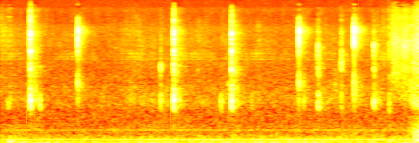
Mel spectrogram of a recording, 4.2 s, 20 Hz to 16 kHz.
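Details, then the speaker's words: New M17B model engine first start on the bench, with batteries in and switch on before fueling: sharp light ticks about twice a second over a faint hum; spark firing, ignition system working. "you guys can hear that so we know our ignition system's working"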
